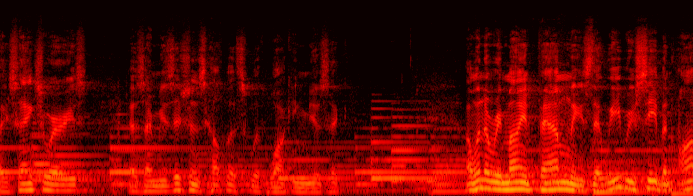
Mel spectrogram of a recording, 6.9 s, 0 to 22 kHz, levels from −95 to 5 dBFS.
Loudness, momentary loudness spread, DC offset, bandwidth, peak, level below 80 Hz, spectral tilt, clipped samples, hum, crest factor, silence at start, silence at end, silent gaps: -43 LUFS; 14 LU; under 0.1%; 16.5 kHz; -24 dBFS; -68 dBFS; -6 dB/octave; under 0.1%; none; 18 dB; 0 s; 0 s; none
